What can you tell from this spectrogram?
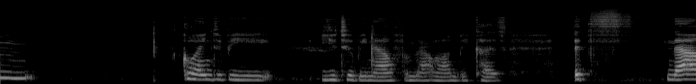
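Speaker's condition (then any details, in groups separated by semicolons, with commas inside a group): No condition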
